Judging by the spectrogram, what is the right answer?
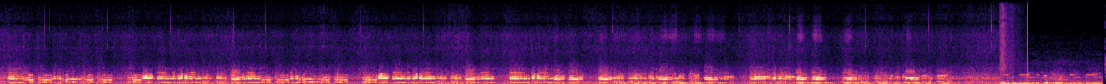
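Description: A car drives over a musical road in Hungary, its tyres on the grooved surface producing a loud, sustained melodic tone that steps through a tune over a steady engine and road rumble, ending with a bump.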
